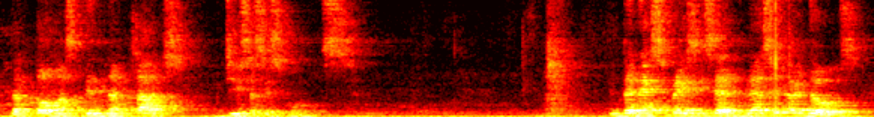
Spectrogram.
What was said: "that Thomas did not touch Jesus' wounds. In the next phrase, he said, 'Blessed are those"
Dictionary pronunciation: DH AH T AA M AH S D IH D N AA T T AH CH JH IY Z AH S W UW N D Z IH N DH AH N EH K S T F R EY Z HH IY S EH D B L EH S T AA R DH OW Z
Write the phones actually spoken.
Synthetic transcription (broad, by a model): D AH T AA M AH S D IH D N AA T T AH CH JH IY S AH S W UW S IH N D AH N EH K S T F L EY S HH IY S EH D B L EH S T AA R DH OW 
